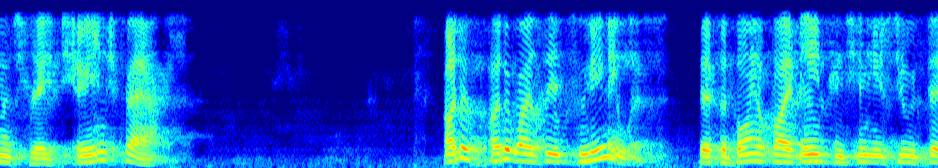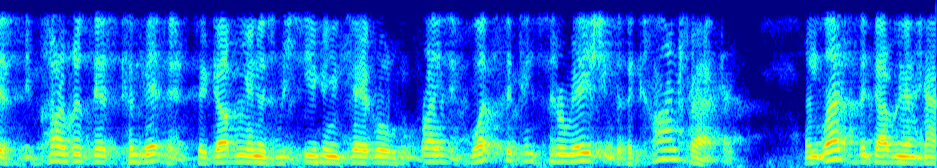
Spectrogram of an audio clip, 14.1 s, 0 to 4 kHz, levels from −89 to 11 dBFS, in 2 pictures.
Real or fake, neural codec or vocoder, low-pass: fake; codec, 16 kHz, 2 kbps, FreqCodec, larger model; 3.6 kHz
